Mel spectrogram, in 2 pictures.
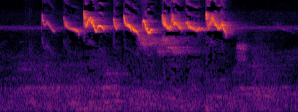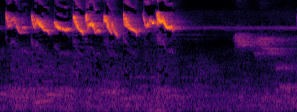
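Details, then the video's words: White-eye decoy singing líu to trigger a newly caught bird: two long, rapid strings of high, slurred, downward-sweeping chirps, each lasting about two seconds, with a quiet gap between and a faint steady high tone. "Khuyên mồi líu vừa phải kích bổi líu ngay!"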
